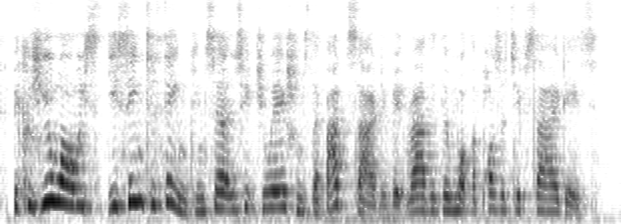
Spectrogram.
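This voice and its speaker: A woman with a Yorkshire accent, fairly high in pitch with very wide pitch swings, a dark, mellow and somewhat breathy tone, a fairly quick pace and hardly any pauses, over a quiet background. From northern England, North Yorkshire (Malton). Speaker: psychic medium. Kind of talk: psychic card reading. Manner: chatty, informal.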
